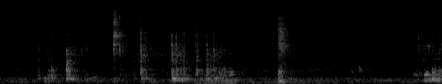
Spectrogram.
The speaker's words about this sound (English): Sorry, I had to take a sip of water.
